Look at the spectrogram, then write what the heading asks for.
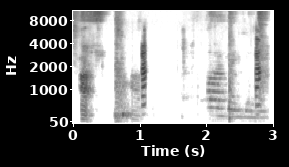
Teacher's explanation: Langsung putus, nggak ada udaranya. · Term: jahar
